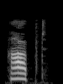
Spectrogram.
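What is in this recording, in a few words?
"hopped", British English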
